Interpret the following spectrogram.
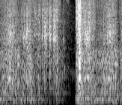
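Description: Cartoon car engine cranking and failing to start, in two attempts with a short break between them.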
